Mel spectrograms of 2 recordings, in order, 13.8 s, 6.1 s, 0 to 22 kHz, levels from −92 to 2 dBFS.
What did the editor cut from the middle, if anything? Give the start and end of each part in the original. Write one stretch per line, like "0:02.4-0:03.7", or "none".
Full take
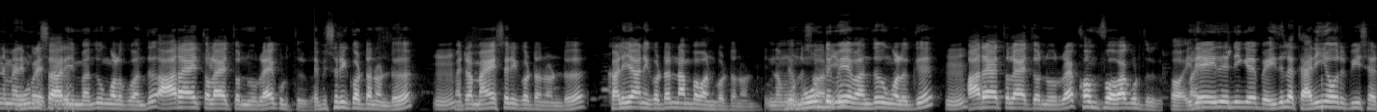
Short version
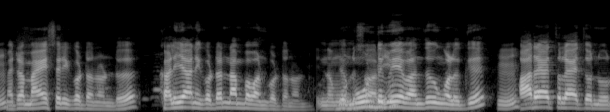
none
